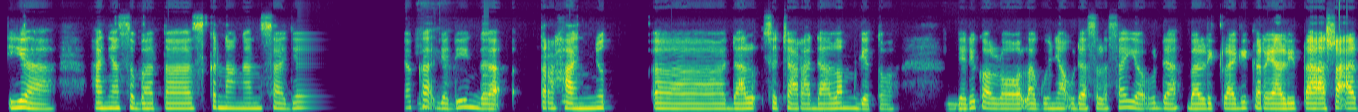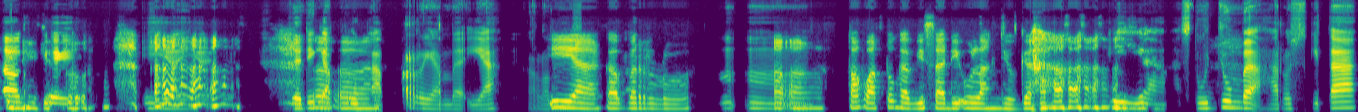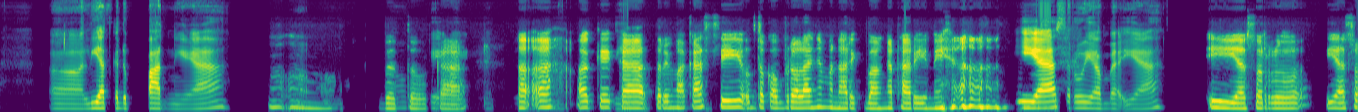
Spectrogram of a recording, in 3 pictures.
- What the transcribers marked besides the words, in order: distorted speech; laughing while speaking: "ini gitu"; other background noise; laugh; unintelligible speech; laughing while speaking: "juga"; laugh; chuckle
- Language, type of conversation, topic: Indonesian, unstructured, Bagaimana musik dapat membangkitkan kembali kenangan dan perasaan lama?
